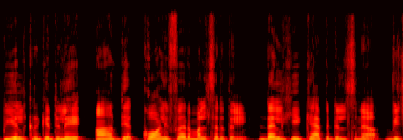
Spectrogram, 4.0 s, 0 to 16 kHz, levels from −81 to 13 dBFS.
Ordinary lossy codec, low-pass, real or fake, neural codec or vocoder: none; 14.4 kHz; real; none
